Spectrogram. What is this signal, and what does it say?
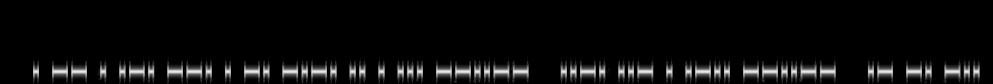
Morse code, heard as a keyed tone, about 25 wpm, 600 Hz. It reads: EMERGENCIES, FUEL, AND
